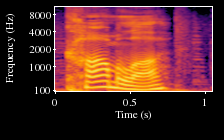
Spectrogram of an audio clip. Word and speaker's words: Kamala: It's pronounced Kamala like the pronunciation mark. So think of comma.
